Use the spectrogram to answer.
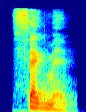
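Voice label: "segment", British English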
